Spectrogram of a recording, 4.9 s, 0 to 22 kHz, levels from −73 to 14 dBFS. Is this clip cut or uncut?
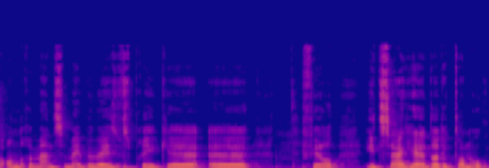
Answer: cut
